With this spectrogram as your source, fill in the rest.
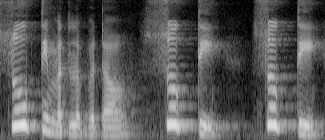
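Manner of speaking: सूक्ति said clearly as "shukti"; सूक्ति as "shuk-ti", short u; correct, careful articulation. Acted. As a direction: quiz with सूक्ति begun on a distinct "sh". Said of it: "कोई सही से उच्चारण करे".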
